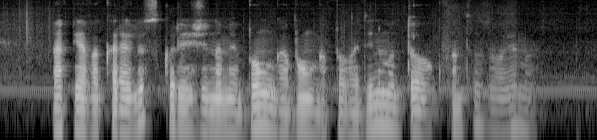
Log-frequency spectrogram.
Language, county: Lithuanian, Panevėžys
